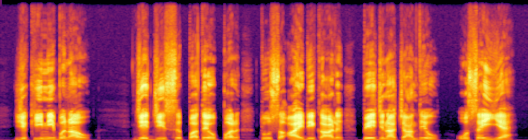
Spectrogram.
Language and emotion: Dogri, neutral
